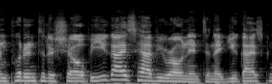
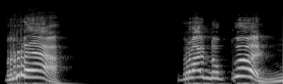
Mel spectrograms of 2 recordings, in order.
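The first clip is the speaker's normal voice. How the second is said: high, louder smug self-admiring mock voice; mock Donatella Versace; 11 semitones higher, 5 dB louder, slower than usual. Donatella admiring herself in the mirror, a high hammed-up imitation. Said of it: "looks at herself in the mirror and goes".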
